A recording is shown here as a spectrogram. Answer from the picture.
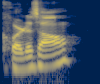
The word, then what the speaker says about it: cortisol: They are measuring the level of cortisol. Am I saying that right? Cortisol? – I think so.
